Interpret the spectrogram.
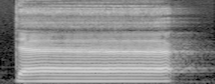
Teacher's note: তা হরফটি বারিক হরফ এবং এক আলিফ টেনে পড়তে হবে · জিহ্বার আগা সামনের উপরের দুই দাঁতের গোড়ার সঙ্গে লাগিয়ে উচ্চারিত হয়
